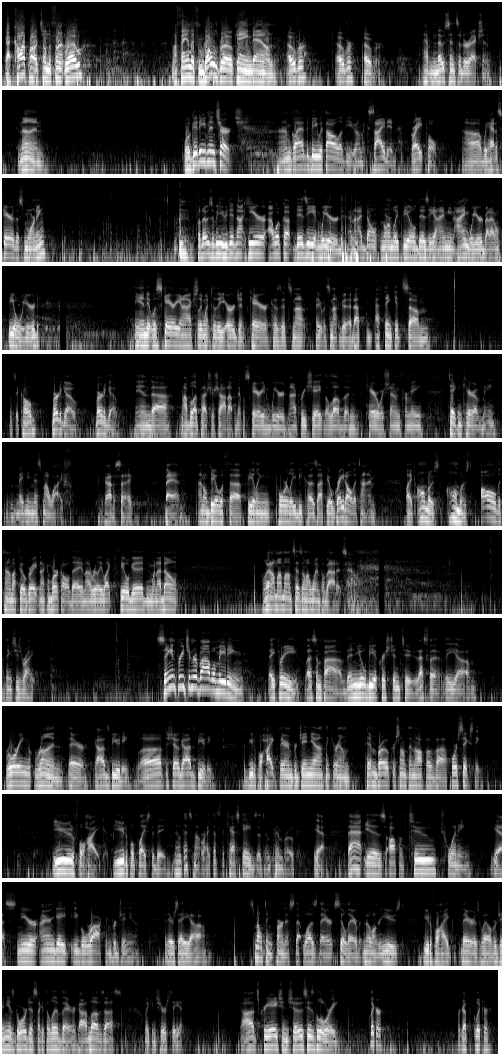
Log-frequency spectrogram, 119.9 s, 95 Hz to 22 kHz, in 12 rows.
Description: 2022 Spring Gospel Meeting Service Type: Gospel Meeting Download Files Notes Topics: The Plan of Salvation « 4.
